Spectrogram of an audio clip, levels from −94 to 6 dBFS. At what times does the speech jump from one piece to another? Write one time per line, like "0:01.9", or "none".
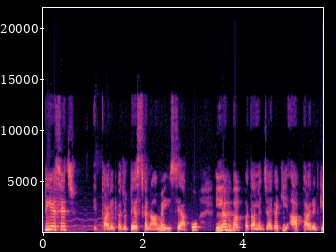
none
